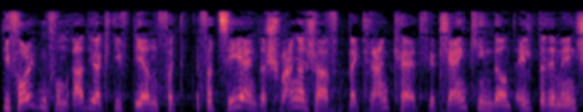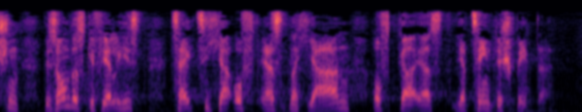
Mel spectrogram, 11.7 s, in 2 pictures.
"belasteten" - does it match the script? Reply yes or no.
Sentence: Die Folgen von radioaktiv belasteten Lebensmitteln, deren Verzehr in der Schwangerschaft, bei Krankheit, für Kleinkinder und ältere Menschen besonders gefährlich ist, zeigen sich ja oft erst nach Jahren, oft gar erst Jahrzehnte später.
no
